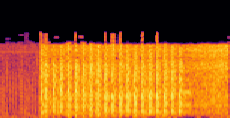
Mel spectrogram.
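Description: Machine gun fire aimed at a van in a war zone: a loud, continuous burst of rapid, rhythmic shots lasting about two and a half seconds, preceded by a brief quieter stretch of fire.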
